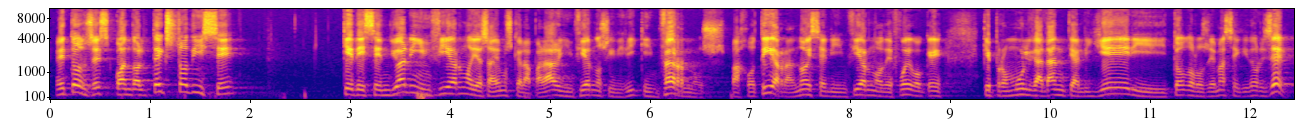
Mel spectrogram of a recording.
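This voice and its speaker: A man teaching a Bible lesson in an expository style, animated and chuckling between points, often tagging his sentences with a question. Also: on the high side.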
